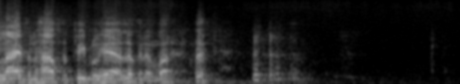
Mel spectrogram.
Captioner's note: laughs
